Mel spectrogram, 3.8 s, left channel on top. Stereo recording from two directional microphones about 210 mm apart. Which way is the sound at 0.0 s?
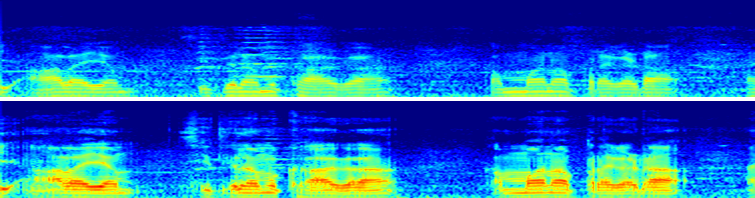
55° right (ahead or behind).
